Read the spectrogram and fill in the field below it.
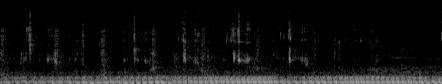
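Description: Close, steady chewing and biting of bitter rattan shoot soup at a lunchtime meal, moist crunchy mastication repeating continuously with no talking.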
